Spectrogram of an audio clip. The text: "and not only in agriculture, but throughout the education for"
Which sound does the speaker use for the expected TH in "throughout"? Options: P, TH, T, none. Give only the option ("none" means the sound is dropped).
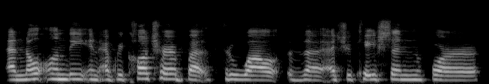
TH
